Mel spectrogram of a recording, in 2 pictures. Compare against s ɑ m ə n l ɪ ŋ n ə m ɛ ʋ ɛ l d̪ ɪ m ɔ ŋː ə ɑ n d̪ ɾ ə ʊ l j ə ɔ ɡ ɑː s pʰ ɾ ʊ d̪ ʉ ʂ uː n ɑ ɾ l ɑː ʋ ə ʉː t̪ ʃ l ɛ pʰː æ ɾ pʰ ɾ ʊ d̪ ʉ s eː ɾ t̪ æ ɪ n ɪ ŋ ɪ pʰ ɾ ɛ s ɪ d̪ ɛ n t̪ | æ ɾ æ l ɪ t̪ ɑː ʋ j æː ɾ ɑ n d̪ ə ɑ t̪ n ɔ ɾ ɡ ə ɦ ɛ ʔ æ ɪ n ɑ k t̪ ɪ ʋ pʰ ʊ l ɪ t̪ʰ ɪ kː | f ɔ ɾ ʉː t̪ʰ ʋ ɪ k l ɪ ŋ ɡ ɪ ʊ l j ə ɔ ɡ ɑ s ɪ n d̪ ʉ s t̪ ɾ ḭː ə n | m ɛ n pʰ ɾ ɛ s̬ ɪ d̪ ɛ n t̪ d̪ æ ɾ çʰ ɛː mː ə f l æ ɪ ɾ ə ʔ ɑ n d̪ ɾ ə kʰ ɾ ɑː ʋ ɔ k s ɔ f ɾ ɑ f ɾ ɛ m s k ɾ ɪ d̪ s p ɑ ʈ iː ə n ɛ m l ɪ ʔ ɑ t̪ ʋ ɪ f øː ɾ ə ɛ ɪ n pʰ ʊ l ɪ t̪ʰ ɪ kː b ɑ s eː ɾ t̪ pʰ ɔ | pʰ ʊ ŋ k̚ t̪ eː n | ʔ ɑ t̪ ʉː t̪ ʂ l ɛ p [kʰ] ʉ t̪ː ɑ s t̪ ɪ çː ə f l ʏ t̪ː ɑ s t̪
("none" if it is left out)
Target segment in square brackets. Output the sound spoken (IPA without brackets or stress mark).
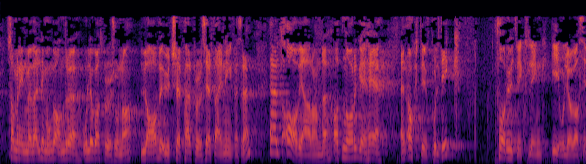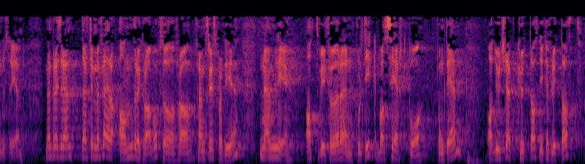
kʰ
